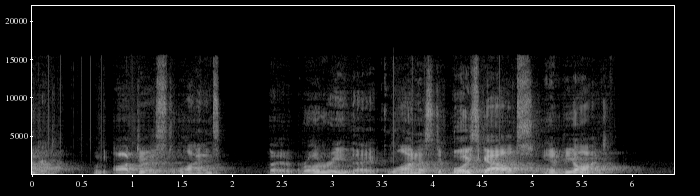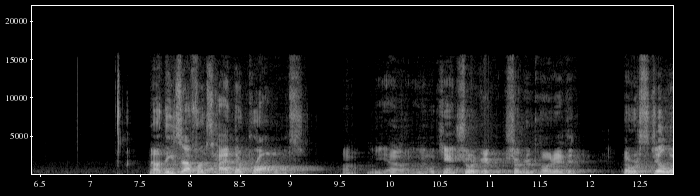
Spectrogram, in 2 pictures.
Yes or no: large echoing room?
yes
